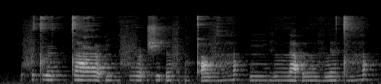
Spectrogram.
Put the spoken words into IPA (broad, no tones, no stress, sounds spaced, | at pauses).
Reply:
f ɘ t l ə˞ tː a ʕ ə˞ ʔ m i̤ f v ə˞ ʔ ʃ i ʔ ɘ f ɠ a̤ qʼ ə˞ v a̤ | nː ɛ̤ lː a ʔ lː a̤ l ɘ t a̤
